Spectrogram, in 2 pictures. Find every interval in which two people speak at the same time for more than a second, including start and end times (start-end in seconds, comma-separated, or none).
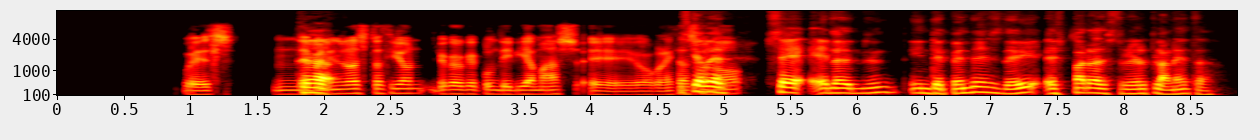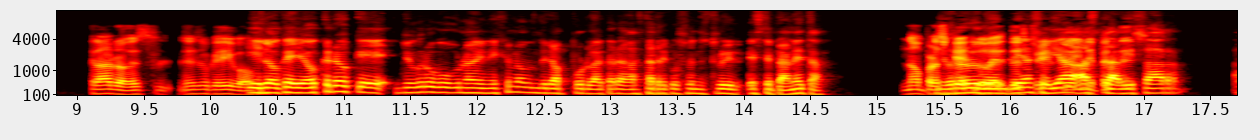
15.4-17.1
